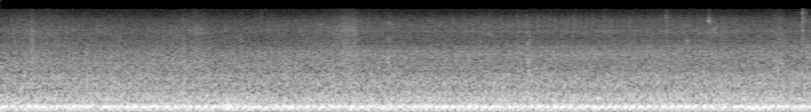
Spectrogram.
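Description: Steady low hum of a running car heard from inside its cabin, an even drone with no other events.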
